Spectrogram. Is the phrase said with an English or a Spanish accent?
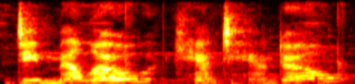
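English. It is said with an English accent. "like I'm Caucasian"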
